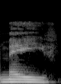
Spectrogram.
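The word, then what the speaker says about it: Maeve: get to um uh mave it is mave it's hard well at least that's how you pronounce it maybe who is Dy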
